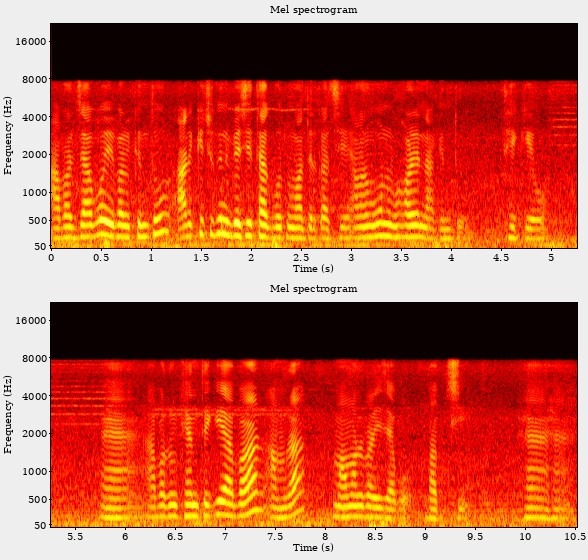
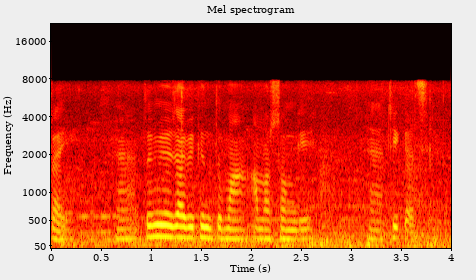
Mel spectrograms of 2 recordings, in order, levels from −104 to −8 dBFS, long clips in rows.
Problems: constant background noise, background conversations at intervals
